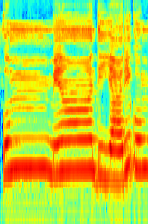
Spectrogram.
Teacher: میم مشدد غنہ کریں گے، نون ساکنہ کو چھپائیں گے۔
